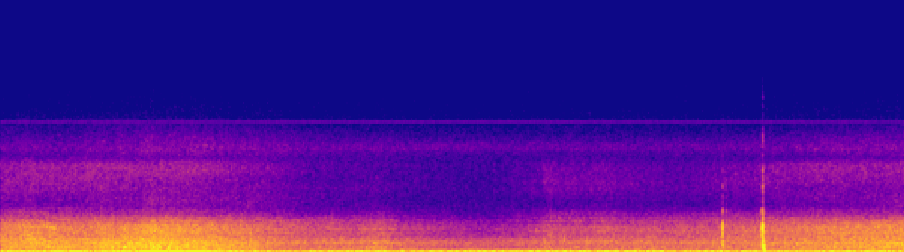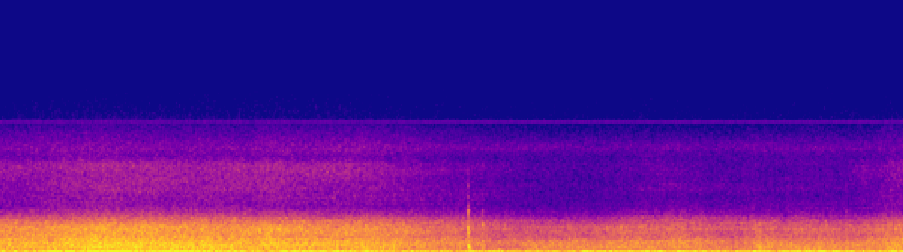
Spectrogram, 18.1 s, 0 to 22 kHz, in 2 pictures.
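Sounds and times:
surf washing onto beach: 0.0 - 18.0
wind rumble on microphone: 0.0 - 18.0.

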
